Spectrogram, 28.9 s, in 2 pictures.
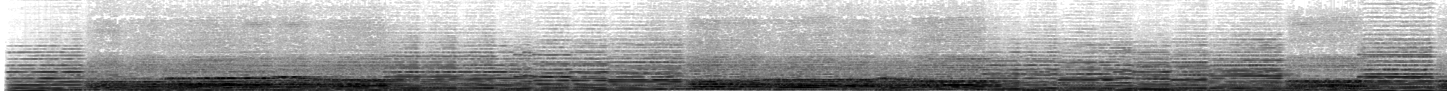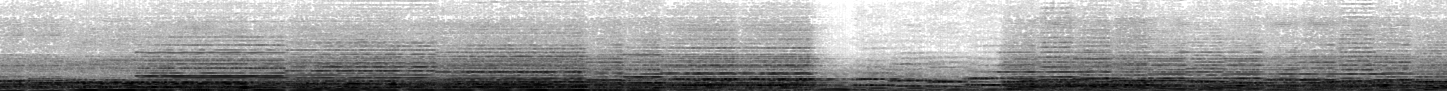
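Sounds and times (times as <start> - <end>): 
soprano alto tenor bass voices: 0.1 - 28.9.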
